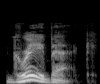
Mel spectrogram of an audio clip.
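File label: "grayback", British English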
